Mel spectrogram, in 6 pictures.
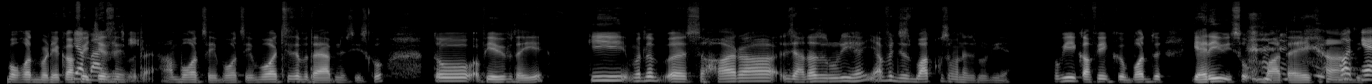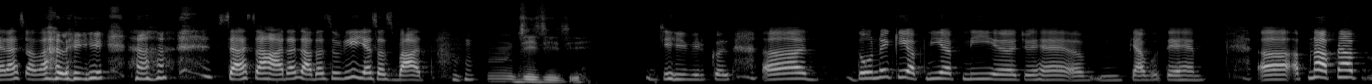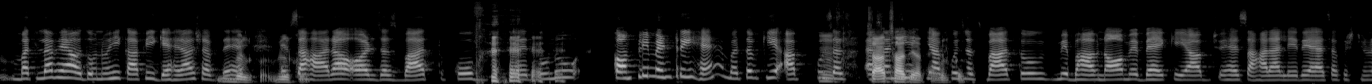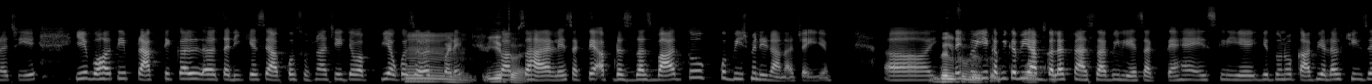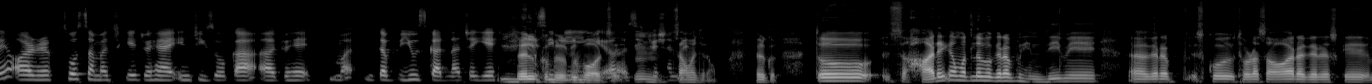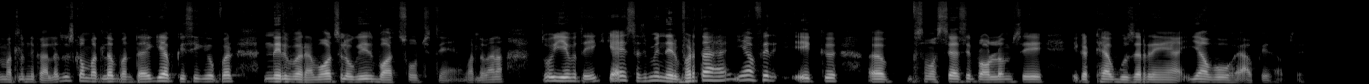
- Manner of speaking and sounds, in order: laughing while speaking: "बहुत गहरा सवाल है ये … है या ज़ज़्बात ?"; laughing while speaking: "एक"; laughing while speaking: "जी, बिल्कुल"; in English: "कॉम्प्लीमेंट्री"; laugh; in English: "प्रैक्टिकल"; in English: "यूज़"; in English: "सिचुएशन"; tapping; in English: "प्रॉब्लम"
- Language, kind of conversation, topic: Hindi, podcast, कठिन समय में आपके लिए सबसे भरोसेमंद सहारा कौन बनता है और क्यों?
